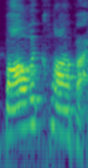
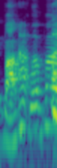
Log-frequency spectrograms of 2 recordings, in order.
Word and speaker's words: balaclava: It's a balaclava. I think I said it correctly. – Oh, yeah, yeah. – Instead of baklava. Yeah, yeah, yeah. – I typically say baklava, and that's some sort of dessert.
